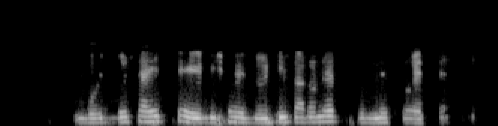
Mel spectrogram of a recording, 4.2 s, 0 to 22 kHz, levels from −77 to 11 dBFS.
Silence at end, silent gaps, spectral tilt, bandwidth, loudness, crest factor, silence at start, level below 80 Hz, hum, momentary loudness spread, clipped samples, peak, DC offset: 0.4 s; none; -11.5 dB/octave; 4.3 kHz; -19 LUFS; 16 dB; 0.65 s; -54 dBFS; none; 8 LU; under 0.1%; -2 dBFS; under 0.1%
